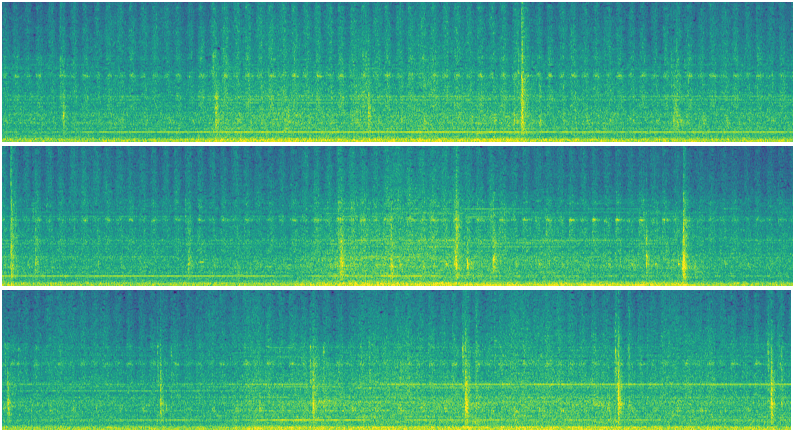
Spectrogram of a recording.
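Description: Maxi roll tissue rewinding line with its log saw running: a steady machine noise, with a sharp knock every few seconds.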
